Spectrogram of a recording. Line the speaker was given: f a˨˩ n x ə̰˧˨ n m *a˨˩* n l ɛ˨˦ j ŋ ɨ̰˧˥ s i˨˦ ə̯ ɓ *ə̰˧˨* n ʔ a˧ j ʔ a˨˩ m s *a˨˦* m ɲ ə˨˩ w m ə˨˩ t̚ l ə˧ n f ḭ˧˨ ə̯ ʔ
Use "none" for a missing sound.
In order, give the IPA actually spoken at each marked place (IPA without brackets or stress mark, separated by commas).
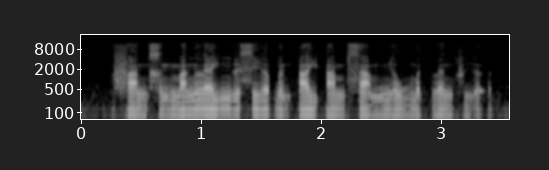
a˨˦, ə̰˧˨, a˧˩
